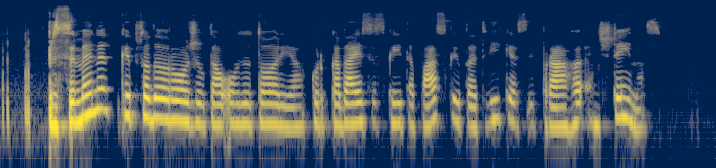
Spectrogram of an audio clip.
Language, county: Lithuanian, Telšiai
